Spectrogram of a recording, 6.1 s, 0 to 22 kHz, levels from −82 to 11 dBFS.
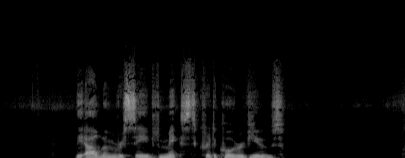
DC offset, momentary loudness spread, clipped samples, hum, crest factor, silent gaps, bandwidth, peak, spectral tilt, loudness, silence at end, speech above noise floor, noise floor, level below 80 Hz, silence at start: under 0.1%; 12 LU; under 0.1%; none; 22 dB; none; 14 kHz; -12 dBFS; -3.5 dB/octave; -31 LUFS; 1.85 s; 48 dB; -80 dBFS; -68 dBFS; 1.15 s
